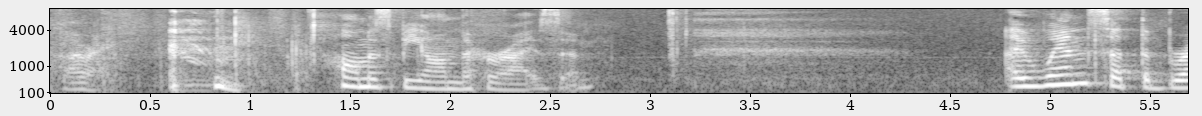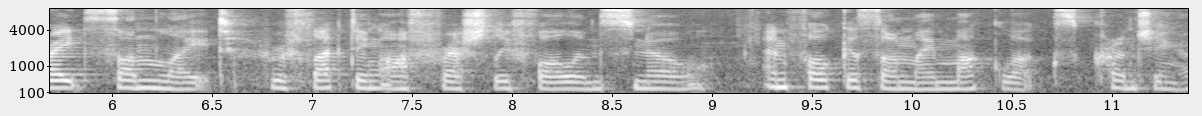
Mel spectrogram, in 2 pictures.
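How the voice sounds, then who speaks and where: A woman in her forties, whose first language is French, introduces and reads her own lyric essays in a calm, measured voice from her living room, her phrase ends trailing off quietly. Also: mid-range voice, slight background noise. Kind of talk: reading lyric essays aloud. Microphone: laptop camera, webcam framing.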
